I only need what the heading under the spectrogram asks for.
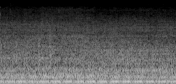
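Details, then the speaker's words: Corvette after the exhaust was reconnected and repaired: steady, even low rumble with no puffing, ticking or blowing. Smooth idle, much quieter than before the exhaust fix. "so much quieter [Applause] so much quieter than it was"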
